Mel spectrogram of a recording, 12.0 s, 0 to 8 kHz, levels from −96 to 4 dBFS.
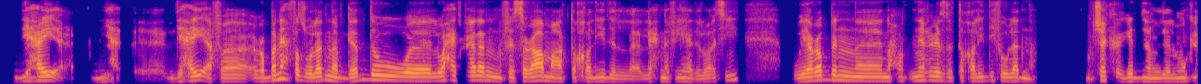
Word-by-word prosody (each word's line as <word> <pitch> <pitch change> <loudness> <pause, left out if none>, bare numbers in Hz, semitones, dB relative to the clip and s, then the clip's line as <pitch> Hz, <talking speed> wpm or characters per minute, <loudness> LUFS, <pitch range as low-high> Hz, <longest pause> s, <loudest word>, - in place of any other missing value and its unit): دي 235 - 0
حقيقة، 145 - +5 0.3
دي 225 +3 -8
ح - - -1
آآ، - - -15
دي 230 - -5
حقيقة، 150 +3 +4
فربنا 120 - 0
يحفظ 180 -7 -1
ولادنا 140 +3 +2
بجد، 130 +9 -2
والواحد 145 -2 +2
فعلًا 150 -4 +2
في 125 - -3
صراع 135 +5 +6
مع 125 -5 0
التقاليد 120 +1 -4
ال 105 -2 -8
اللي 105 +3 -6
إحنا 120 - -3
فيها 120 0 -6
دلوقتي، 115 - -6 0.5
ويا 125 +4 +3
رب 160 +4 +3
ن 135 -4 0
نحُطّ 135 +1 -5
نغرِس 150 -2 -1
التقاليد 125 +1 -5
دي 140 - -10
في 135 - -4
ولادنا، 125 -5 -4 0.5
متشكر - - +2
جدًا 120 -1 -3
للمكالمة. 115 +1 -4
135 Hz, 170 wpm, -25 LUFS, 120-150 Hz, 0.5 s, صراع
